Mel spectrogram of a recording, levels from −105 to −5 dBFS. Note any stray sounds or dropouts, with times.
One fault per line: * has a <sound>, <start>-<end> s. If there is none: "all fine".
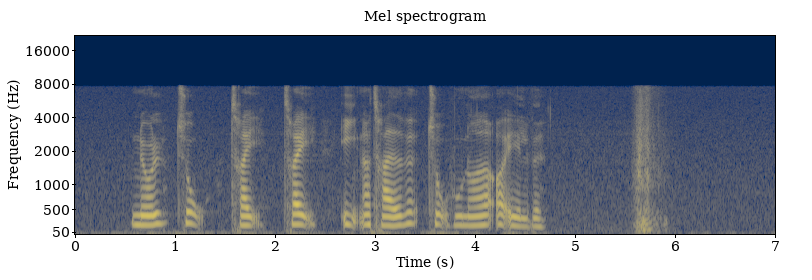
* has a whoosh, 5.6-6.0 s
